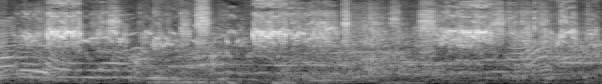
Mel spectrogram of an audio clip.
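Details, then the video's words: Aviary budgerigars giving bursts of loud, harsh high chirps roughly once a second, with softer warbling chatter filling the gaps between bursts. "Budgie chirping sound | Budgie parakeet singing | Budgie aviary sound"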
